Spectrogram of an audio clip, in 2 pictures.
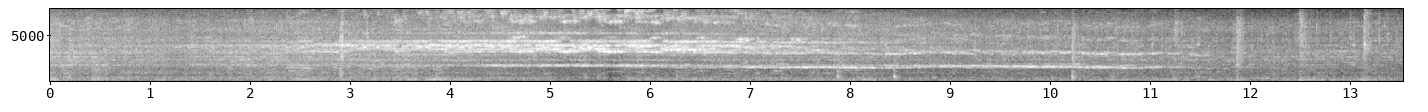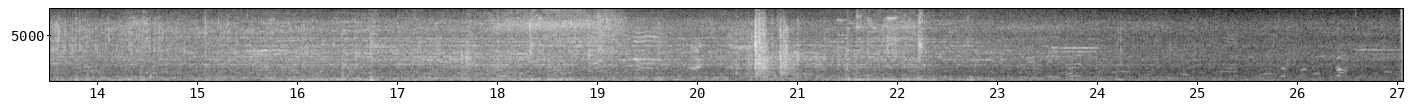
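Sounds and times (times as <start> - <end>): train rumble: 0.0 - 25.2
wheel and brake squeal: 1.3 - 12.1, 12.8 - 19.8.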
